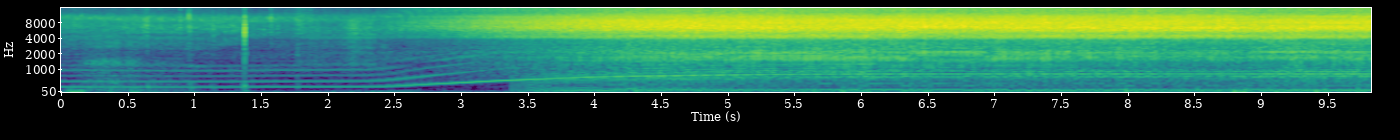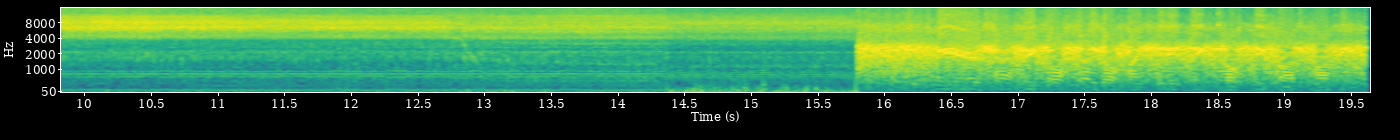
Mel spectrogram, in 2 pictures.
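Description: Flexwing microlight's engine and propeller opened up to takeoff power: the engine note climbs steeply about three seconds in, then holds steady and loud during the takeoff roll. Near the end the sound cuts abruptly to loud wind rush in flight.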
